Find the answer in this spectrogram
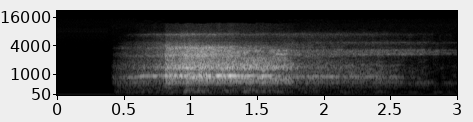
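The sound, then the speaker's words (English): One long, soft breath exhaled through the mouth during a deep breathing exercise of nose inhales and mouth exhales. The airy rush swells, then slowly fades, alone with no talk. “let's begin with the first inhale, deep inhale through the nose. And exhale out the mouth. Inhale.”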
